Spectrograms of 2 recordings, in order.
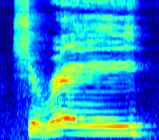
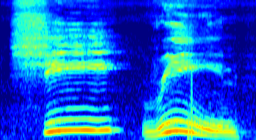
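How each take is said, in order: First: The name ends in a vowel, with no n sound. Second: The name ends with a clear n sound. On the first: The speaker calls it wrong. "people call me" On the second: The speaker calls it right. "with an N"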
